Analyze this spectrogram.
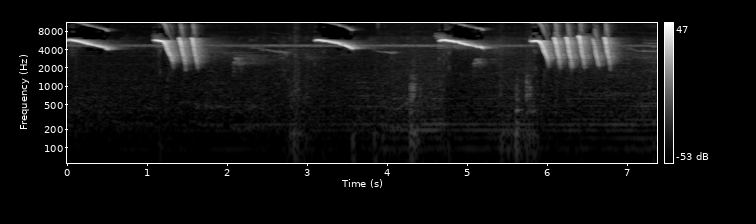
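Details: Oriental magpie-robin female singing to excite a male in captivity: repeated long falling whistles, each followed by a rattling run of four to five rapid descending notes, in a quiet setting.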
